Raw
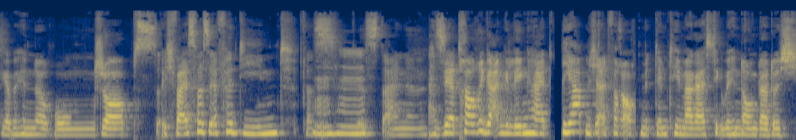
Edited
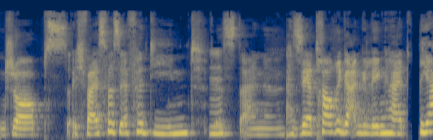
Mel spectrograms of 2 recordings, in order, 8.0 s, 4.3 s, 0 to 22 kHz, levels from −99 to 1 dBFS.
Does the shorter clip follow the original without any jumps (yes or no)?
no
